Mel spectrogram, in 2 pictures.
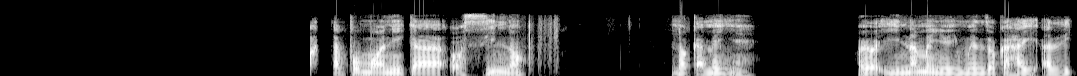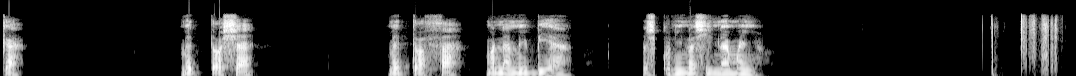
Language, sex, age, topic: Oshiwambo, male, 25-35, agriculture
